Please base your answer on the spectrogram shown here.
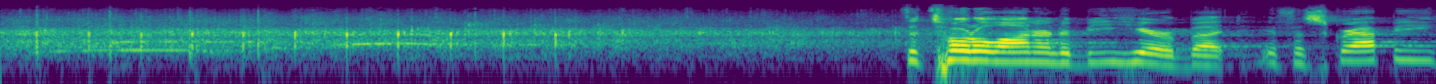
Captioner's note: applause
